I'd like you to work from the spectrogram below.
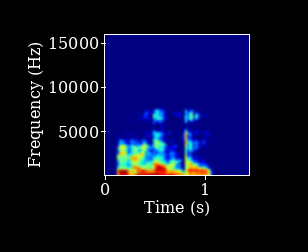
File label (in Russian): Гонконгский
